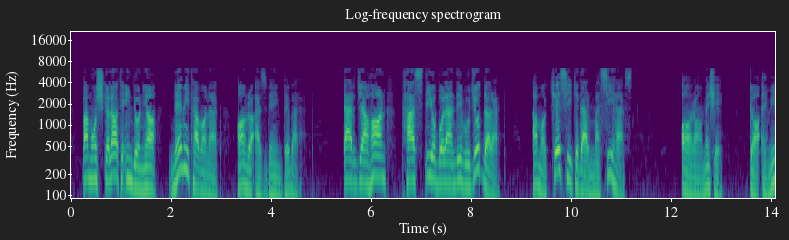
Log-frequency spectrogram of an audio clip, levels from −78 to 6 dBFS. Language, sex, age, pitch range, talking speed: Persian, male, 40-59, 95-150 Hz, 105 wpm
